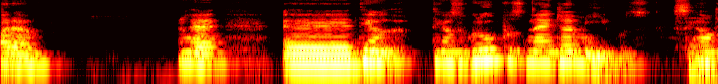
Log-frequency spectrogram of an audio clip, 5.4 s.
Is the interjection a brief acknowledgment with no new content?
Yes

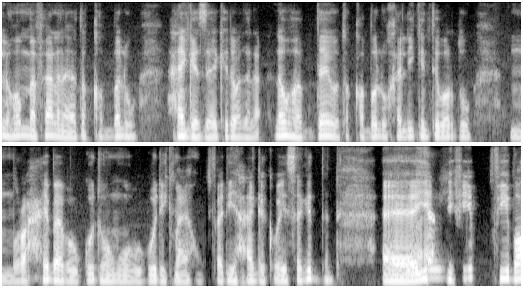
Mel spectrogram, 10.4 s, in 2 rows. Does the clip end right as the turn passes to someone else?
No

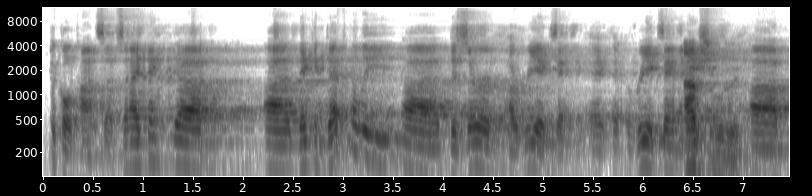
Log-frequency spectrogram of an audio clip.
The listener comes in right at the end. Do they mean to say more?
No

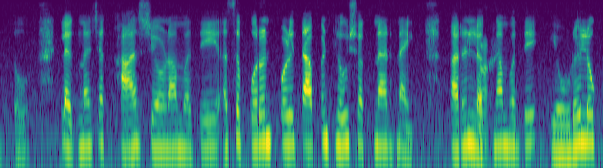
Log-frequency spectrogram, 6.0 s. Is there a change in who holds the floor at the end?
No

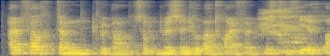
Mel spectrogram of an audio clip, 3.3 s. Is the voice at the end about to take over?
Yes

